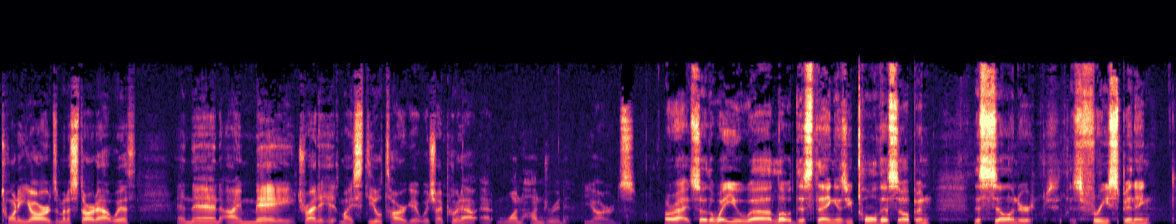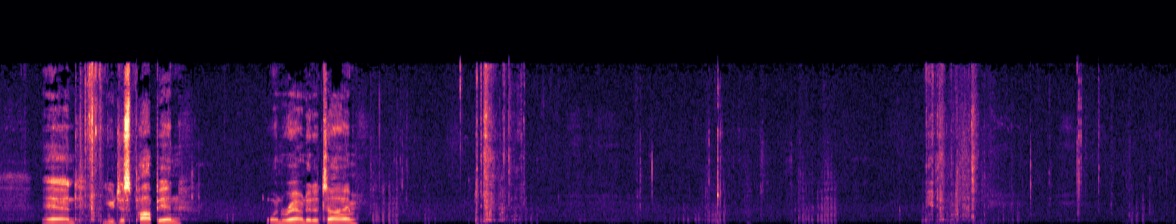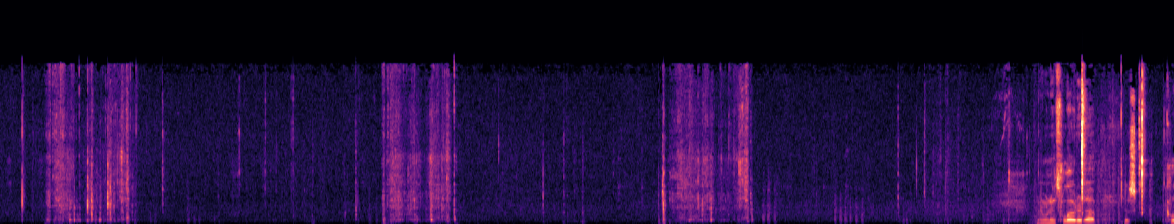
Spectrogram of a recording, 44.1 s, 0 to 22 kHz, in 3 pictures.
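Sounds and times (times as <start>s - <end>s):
revolver loading metallic clicks: 42.9s - 44.0s.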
